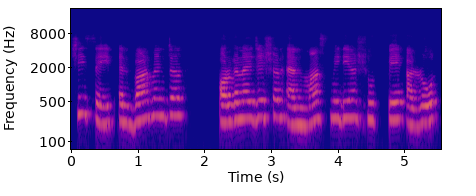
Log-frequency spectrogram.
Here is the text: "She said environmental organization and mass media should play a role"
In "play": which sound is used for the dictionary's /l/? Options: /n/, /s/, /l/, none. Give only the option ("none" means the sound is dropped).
none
